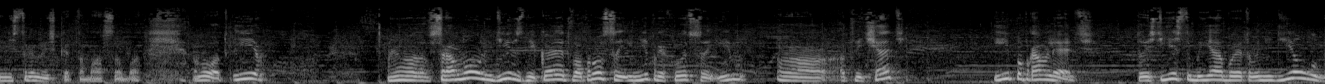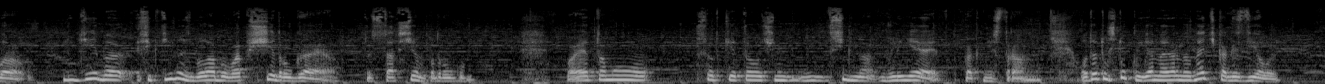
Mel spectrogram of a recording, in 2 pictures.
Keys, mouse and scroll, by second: 0.0-5.0 drag, 6.0-9.7 drag, 11.7-16.7 drag, 17.2-19.8 drag, 22.5 click, 22.6-26.5 right drag.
